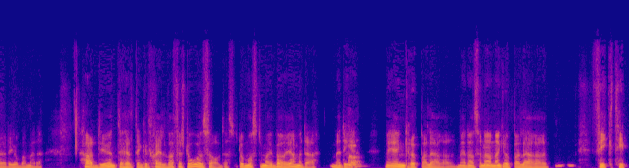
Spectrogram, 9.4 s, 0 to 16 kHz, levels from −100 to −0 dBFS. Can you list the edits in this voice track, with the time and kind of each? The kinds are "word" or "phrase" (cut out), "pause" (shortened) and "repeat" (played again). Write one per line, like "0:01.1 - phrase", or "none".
none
